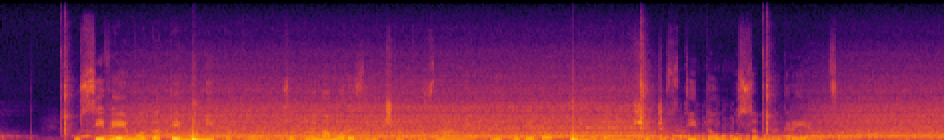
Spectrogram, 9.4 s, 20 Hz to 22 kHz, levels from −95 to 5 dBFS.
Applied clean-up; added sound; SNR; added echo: none; Fire + Domestic sounds, home sounds; 0 dB; none.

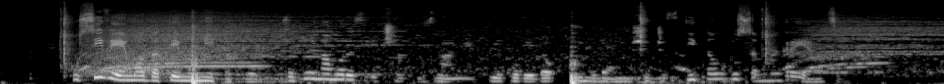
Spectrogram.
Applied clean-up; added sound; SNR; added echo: classical method Wiener filter.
